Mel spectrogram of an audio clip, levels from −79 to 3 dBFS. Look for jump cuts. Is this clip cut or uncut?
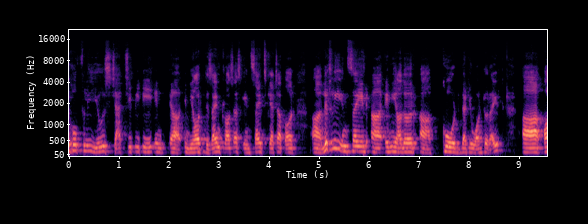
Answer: uncut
